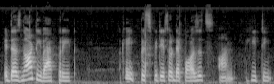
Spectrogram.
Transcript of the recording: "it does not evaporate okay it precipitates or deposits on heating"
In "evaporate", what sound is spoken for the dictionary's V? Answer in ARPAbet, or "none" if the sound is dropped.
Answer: V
